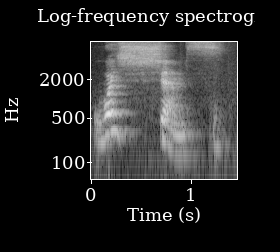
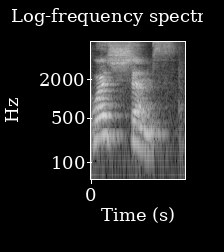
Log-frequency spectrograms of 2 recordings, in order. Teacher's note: when it's preceded by a word, we will jump right to the sun letter. We will swallow the definite article.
